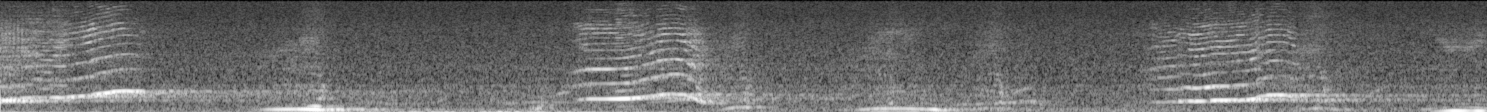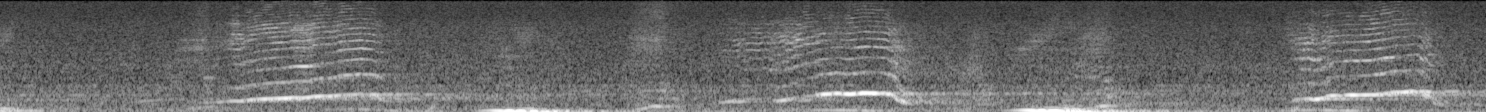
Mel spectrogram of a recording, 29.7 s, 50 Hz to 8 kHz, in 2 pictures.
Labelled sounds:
0.2	1.5	humpback whale, 0.86 to 6.8 kHz
5.7	7.0	humpback whale, 0.80 to 6.9 kHz
11.4	13.6	humpback whale, 0.80 to 4.4 kHz
14.4	14.8	humpback whale, 2.0 to 2.3 kHz
17.2	18.7	humpback whale, 0.80 to 4.8 kHz
19.3	19.7	humpback whale, 3.0 to 3.2 kHz
22.3	23.9	humpback whale, 0.90 to 6.2 kHz
27.7	29.2	humpback whale, 0.99 to 5.9 kHz

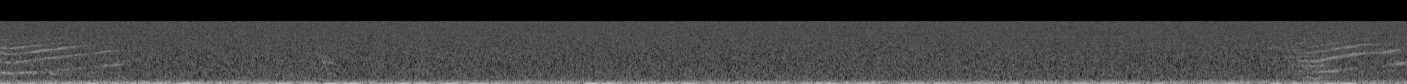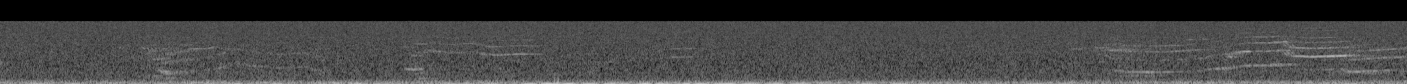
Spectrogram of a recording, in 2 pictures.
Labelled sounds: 0.0	1.3	killer whale, Bigg's (transient), 0.83 to 2.5 kHz
13.0	14.0	killer whale, Bigg's (transient), 1.0 to 2.6 kHz
16.0	16.3	killer whale, Bigg's (transient), 1.9 to 2.3 kHz
18.3	19.5	killer whale, Bigg's (transient), 1.4 to 2.4 kHz
25.1	28.1	killer whale, Bigg's (transient), 0.80 to 5.1 kHz

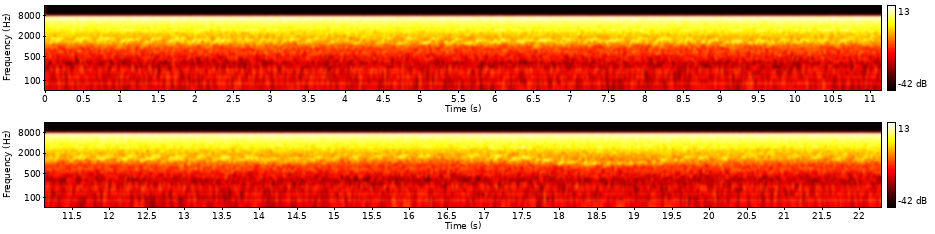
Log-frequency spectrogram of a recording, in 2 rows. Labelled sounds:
1.3	1.6	vessel noise, 1.3 to 1.8 kHz
17.3	17.6	vessel noise, 1.1 to 1.6 kHz
18.0	18.6	vessel noise, 0.86 to 1.4 kHz

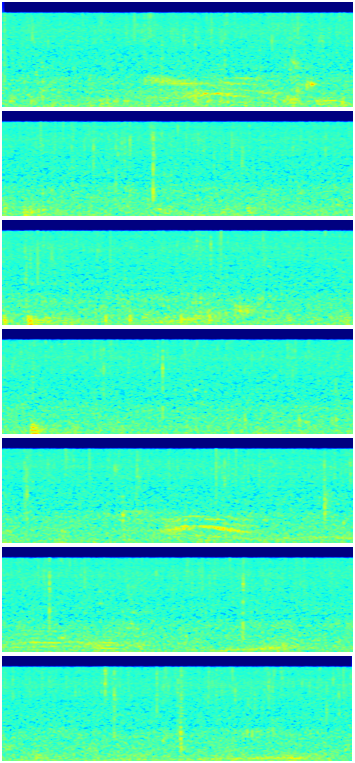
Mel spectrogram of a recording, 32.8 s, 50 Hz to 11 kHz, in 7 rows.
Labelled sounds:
1.9	2.6	humpback whale, 0.78 to 1.0 kHz
3.1	3.4	humpback whale, 0.91 to 1.0 kHz

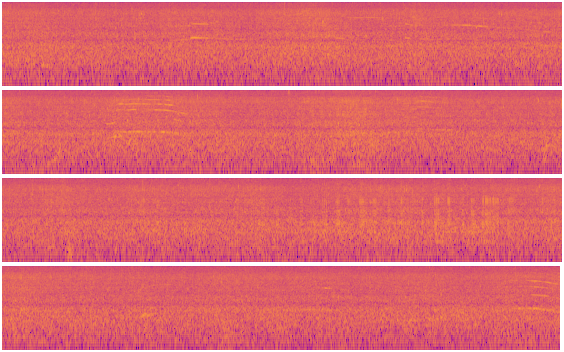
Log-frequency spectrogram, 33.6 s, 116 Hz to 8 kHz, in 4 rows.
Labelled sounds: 2.8	3.1	humpback whale, 1.2 to 2.9 kHz
5.2	5.7	humpback whale, 3.5 to 3.7 kHz
6.0	6.3	humpback whale, 2.4 to 2.7 kHz
6.7	7.7	humpback whale, 2.1 to 2.5 kHz
10.1	11.1	humpback whale, 0.91 to 5.8 kHz
14.6	15.0	humpback whale, 3.1 to 4.6 kHz
33.1	33.5	humpback whale, 1.7 to 3.8 kHz

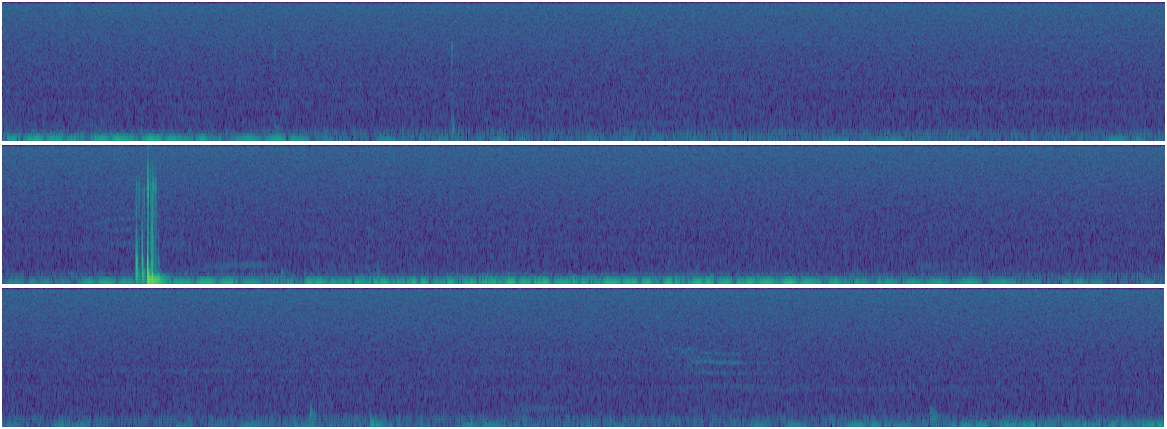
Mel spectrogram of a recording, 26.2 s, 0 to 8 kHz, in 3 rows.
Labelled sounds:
22.6	23.0	killer whale, Bigg's (transient), 1.5 to 1.8 kHz

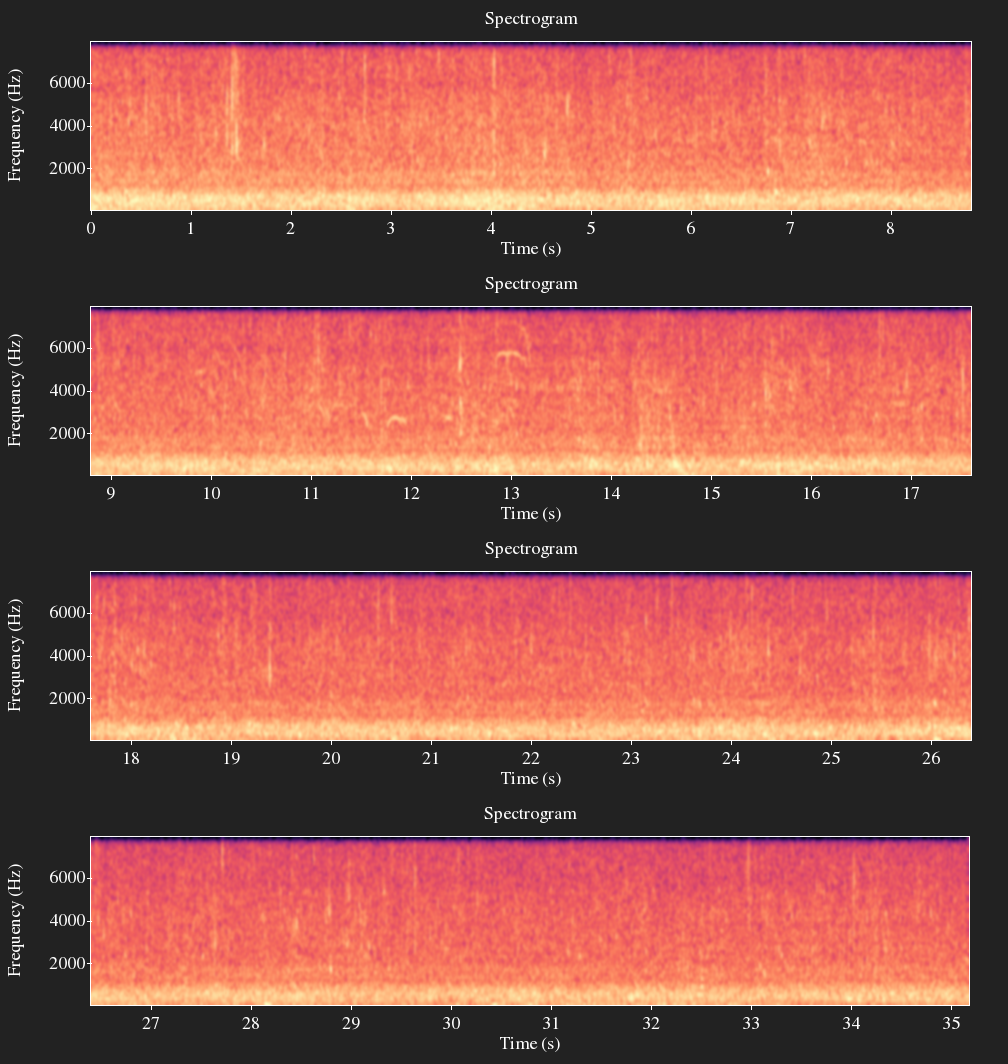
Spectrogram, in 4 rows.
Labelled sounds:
12.9	13.2	Pacific white-sided dolphin, 5.4 to 5.8 kHz

